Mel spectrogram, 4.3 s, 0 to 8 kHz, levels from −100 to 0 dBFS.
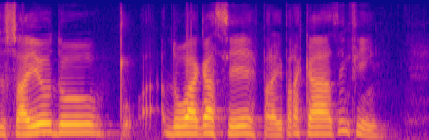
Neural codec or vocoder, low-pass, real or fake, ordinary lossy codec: none; 7.2 kHz; real; none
